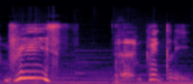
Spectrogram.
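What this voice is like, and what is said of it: Pained shouting. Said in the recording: “You're in so much pain that you're shouting for the player. You're shouting for the actual player.”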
